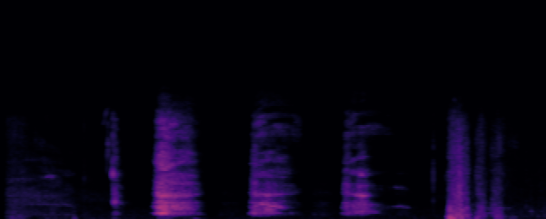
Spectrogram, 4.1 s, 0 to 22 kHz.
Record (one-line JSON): {"exhalation_length": "4.1 s", "exhalation_amplitude": 20311, "exhalation_signal_mean_std_ratio": 0.37, "survey_phase": "beta (2021-08-13 to 2022-03-07)", "age": "45-64", "gender": "Male", "wearing_mask": "No", "symptom_cough_any": true, "symptom_runny_or_blocked_nose": true, "symptom_sore_throat": true, "symptom_onset": "3 days", "smoker_status": "Never smoked", "respiratory_condition_asthma": true, "respiratory_condition_other": false, "recruitment_source": "Test and Trace", "submission_delay": "2 days", "covid_test_result": "Positive", "covid_test_method": "ePCR"}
